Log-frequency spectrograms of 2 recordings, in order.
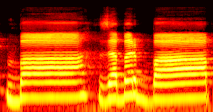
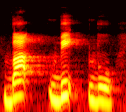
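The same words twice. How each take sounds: First: बा ज़बर बा read a little slower, the wrong way; demonstrating the wrong way; wrong reading shown. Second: बा बी बू stretched slowly, the wrong way; demonstrating the wrong way; wrong reading shown. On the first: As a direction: show the mistake to avoid. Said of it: "इस तरीके से नहीं पढ़ना". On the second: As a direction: show the stretched mistake. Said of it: "इस तरीके से भी नहीं पढ़ेंगे". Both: Shown as a demonstration.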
